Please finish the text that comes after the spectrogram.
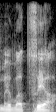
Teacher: По звучанию безударный звук «а» в конце говорит о том, что здесь «айн».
